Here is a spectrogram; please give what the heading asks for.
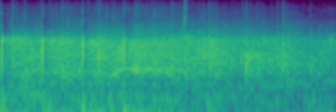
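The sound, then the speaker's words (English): A church audience applauds during a Missions Month service, giving a dense, continuous clapping that fills the whole moment and eases off slightly toward the end. “You know, the way you guys worship and the way you welcome the Lord, the Lord's presence this morning, you guys are awesome. Give yourself a hand.”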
